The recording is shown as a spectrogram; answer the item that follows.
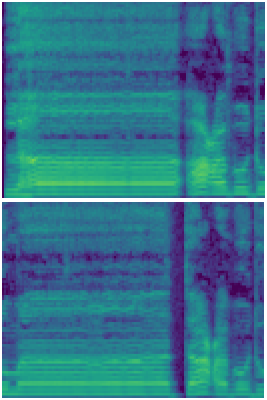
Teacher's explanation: আয়াতের শেষে থামলে আপনাকে চার আলিফ টান দিয়ে ছাড়তে হবে।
